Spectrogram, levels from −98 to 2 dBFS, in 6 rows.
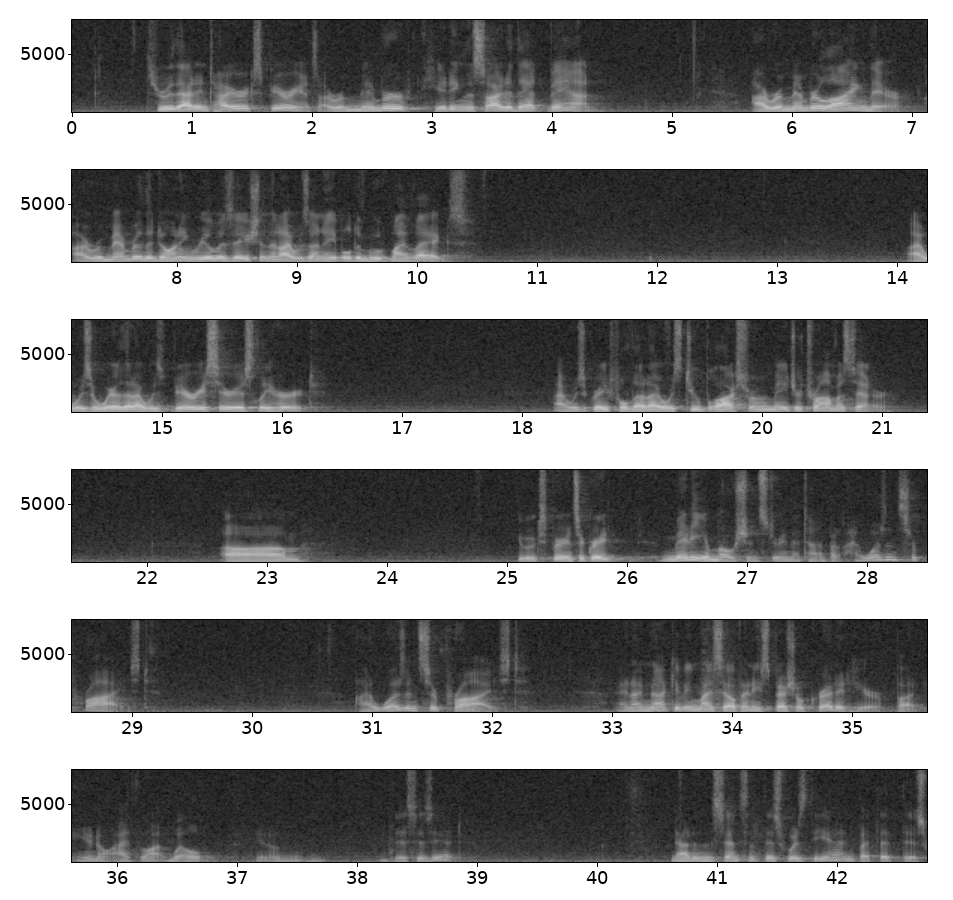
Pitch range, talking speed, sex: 110-140 Hz, 140 wpm, male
